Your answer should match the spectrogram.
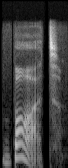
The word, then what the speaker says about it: bought: Many learners pronounce these like they rhyme with pot or lot. Listen carefully to the pronunciation. Caught, taught, bought. The gh is silent and the vowel sound is long and open like the a in saw.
